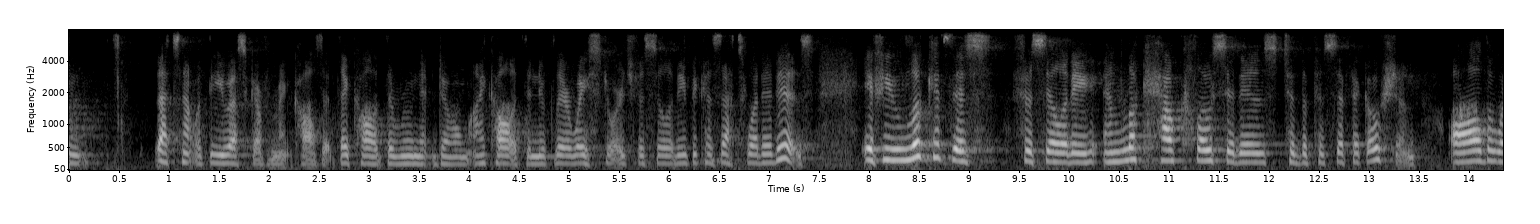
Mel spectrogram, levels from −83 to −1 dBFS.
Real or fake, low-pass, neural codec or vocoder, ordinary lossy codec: real; 7.2 kHz; none; Opus, 16 kbps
